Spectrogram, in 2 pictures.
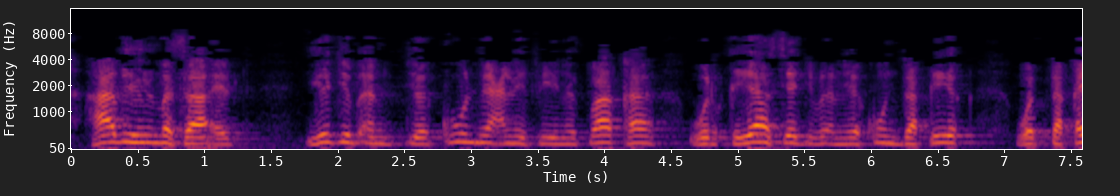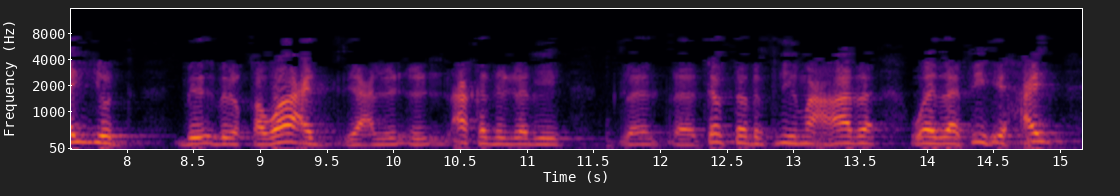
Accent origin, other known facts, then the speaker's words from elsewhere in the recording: Iraq; حتى كان عندنا في العراق أساتذة يأتون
